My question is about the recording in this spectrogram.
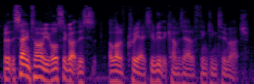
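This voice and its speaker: In a studio, a middle-aged man appearing as a radio guest talks in a low, animated, rapid-fire voice. His manner is rambling and casual, full of restarts and frequent laughter.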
